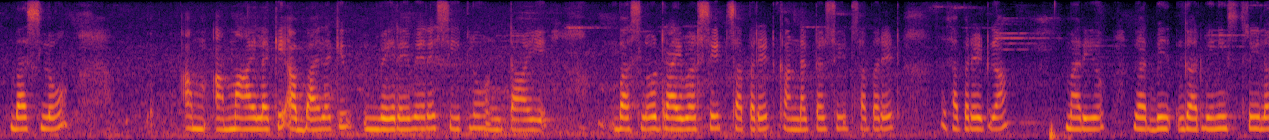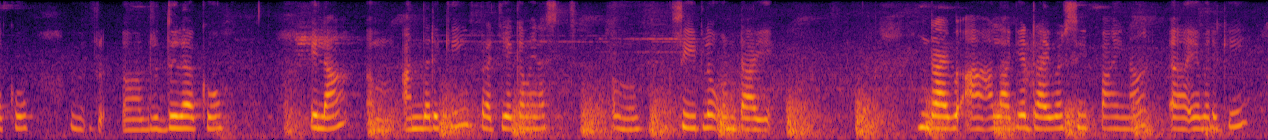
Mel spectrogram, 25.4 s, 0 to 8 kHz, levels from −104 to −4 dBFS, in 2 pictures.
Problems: none marked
